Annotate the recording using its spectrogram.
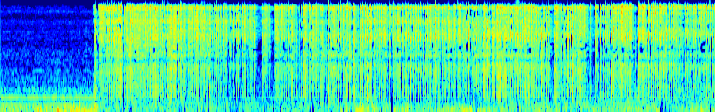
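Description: A welding arc crackles and sizzles steadily.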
